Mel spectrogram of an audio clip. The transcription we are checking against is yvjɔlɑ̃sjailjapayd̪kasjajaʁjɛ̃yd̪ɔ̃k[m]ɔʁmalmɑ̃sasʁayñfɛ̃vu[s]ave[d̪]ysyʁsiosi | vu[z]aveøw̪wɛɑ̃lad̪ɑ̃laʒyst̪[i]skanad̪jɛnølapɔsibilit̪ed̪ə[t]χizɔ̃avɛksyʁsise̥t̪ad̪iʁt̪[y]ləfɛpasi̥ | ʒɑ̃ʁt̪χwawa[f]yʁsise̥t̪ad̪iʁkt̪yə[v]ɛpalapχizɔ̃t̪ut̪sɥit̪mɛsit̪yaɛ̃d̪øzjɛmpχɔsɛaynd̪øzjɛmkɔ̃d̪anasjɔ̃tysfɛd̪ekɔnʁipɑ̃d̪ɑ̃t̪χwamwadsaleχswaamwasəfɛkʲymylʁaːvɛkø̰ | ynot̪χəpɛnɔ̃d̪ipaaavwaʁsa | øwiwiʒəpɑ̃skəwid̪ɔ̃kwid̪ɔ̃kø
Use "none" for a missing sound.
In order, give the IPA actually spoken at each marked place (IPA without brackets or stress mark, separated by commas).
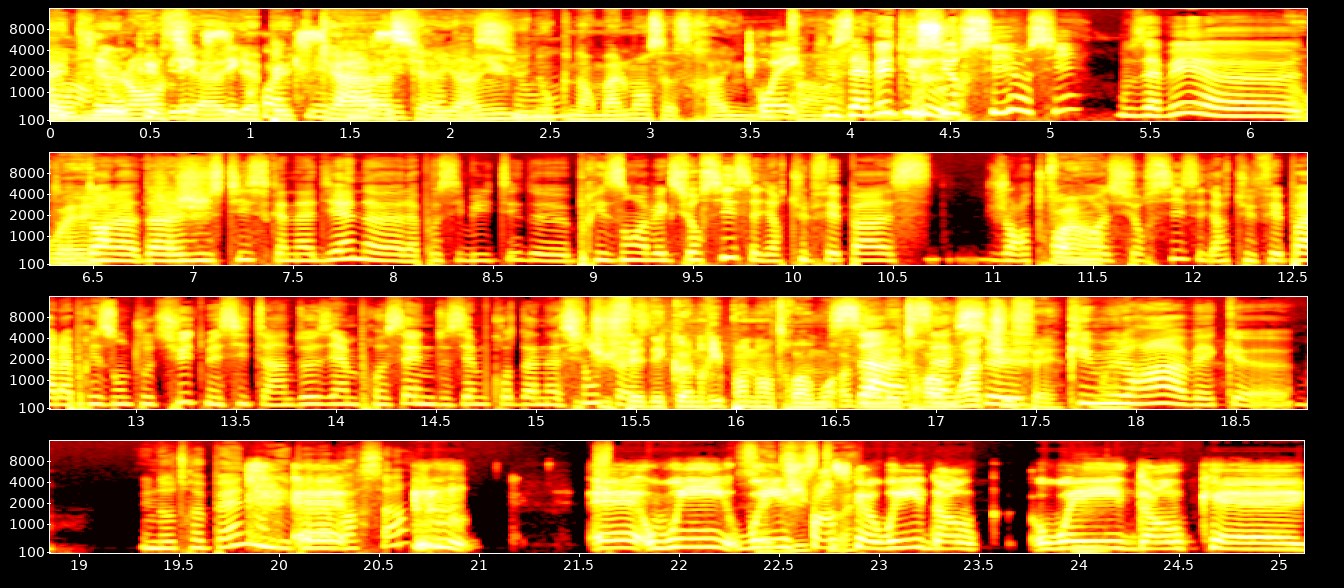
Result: n, z, d̪, z, i, p, y, s, f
